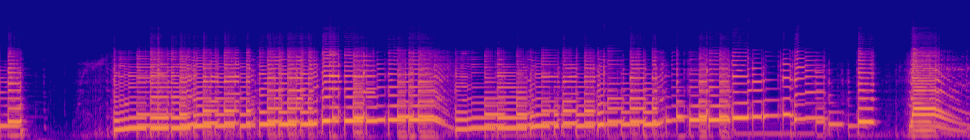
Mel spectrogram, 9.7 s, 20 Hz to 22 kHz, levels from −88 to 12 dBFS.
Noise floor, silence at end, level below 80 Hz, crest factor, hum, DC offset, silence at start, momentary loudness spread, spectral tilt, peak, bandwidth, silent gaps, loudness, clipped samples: -59 dBFS; 0 s; -58 dBFS; 12 dB; none; under 0.1%; 0 s; 7 LU; -5.5 dB/octave; -6 dBFS; 6.6 kHz; none; -17 LUFS; under 0.1%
